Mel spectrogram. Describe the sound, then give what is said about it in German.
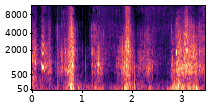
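Wet, squishy squelching from cabbage being kneaded and squeezed by hand to make sauerkraut, releasing juice and water, arriving in a loose rhythm of about five crunchy bursts with no talking. “Also das gatscht schon ziemlich schön.”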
